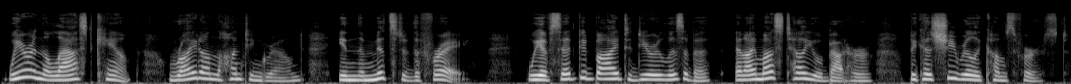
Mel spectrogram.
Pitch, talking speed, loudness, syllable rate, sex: 215 Hz, 205 wpm, -18 LUFS, 5.3 syllables/s, female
